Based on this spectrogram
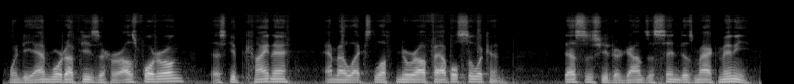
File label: german answer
